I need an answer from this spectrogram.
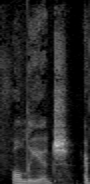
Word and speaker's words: foliage: wrong quite often foliage it is foliage it is not foliage it is I know that there's that eye in there it looks like foil it's foliage like spoilage yes yes just like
